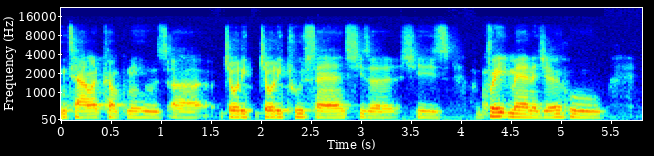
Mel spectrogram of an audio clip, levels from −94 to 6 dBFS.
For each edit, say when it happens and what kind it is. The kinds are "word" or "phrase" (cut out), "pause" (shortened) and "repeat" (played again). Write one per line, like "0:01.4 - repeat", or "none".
0:01.9 - repeat

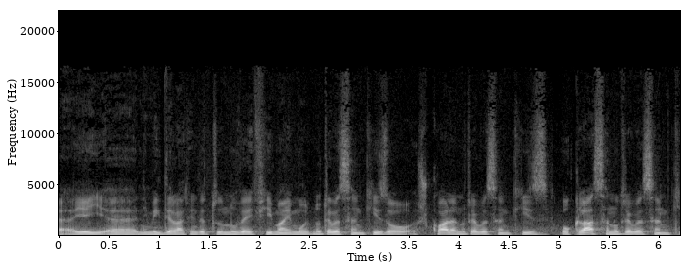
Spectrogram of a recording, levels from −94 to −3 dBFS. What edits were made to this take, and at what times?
0:01.3 - word
0:04.9 - pause

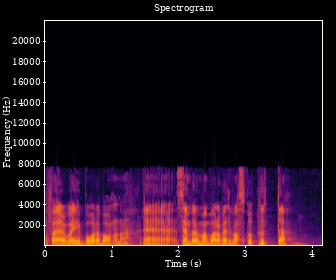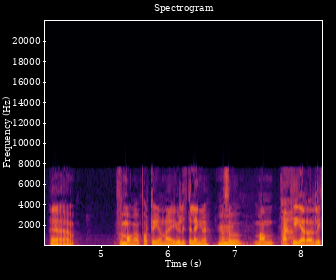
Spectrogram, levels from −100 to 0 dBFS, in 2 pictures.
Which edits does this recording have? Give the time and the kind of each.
none

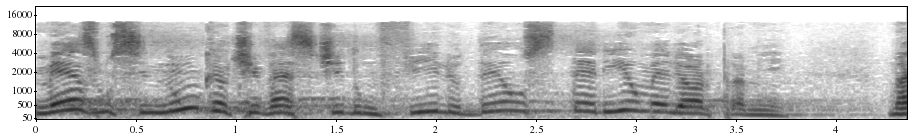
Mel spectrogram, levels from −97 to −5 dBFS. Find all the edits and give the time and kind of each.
none

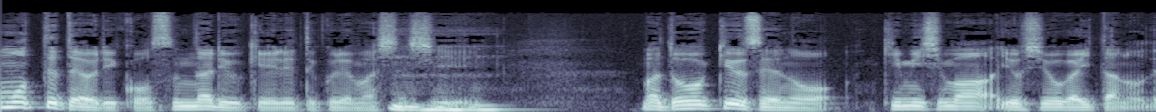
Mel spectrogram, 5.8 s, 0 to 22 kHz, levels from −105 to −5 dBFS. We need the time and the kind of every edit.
none

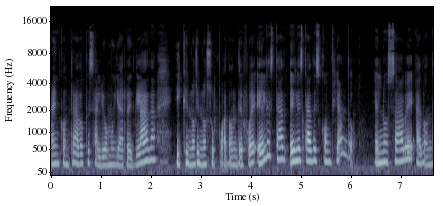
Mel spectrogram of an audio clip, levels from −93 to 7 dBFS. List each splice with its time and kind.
0:02.9 - repeat

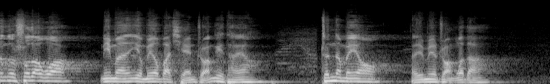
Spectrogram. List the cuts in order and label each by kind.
0:03.2 - pause

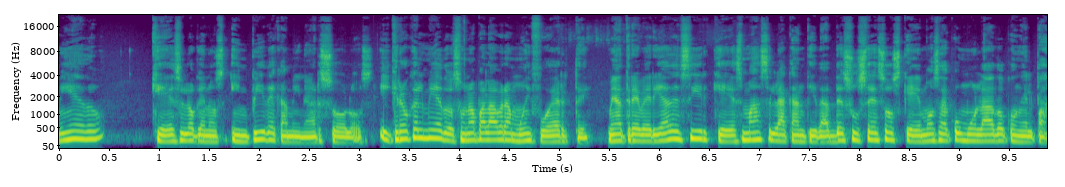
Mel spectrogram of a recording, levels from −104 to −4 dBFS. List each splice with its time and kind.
0:05.4 - pause

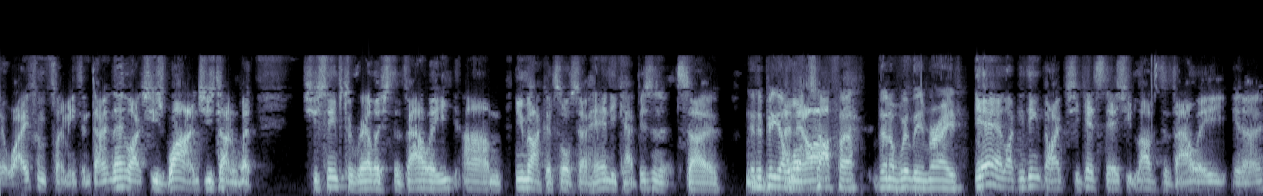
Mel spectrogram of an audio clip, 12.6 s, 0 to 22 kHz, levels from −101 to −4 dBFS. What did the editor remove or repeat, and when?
0:02.4 - word
0:05.1 - pause
0:07.5 - word
0:09.7 - pause

